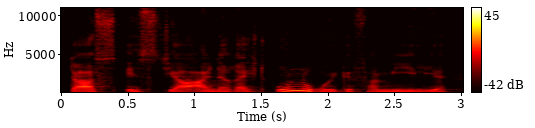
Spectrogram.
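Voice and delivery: lightly voiced starling remarking; a bird shaking its head; male starling. A narrator's reading. Starling telling his wife about the frogs, lightly voiced. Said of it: "sagte er".

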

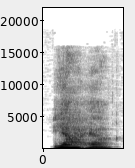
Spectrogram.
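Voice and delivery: put-on meek young woman's reply; timid yes. Lena answers her master meekly.

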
